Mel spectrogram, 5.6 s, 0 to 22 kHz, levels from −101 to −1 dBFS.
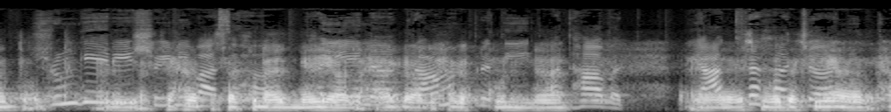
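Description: Echo with no canceller runs throughout the speech. A quieter, thinner copy, about 15 dB down, trails each phrase by roughly a third of a second.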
